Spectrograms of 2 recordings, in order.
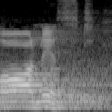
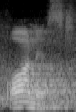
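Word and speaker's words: honest: বলছি এইচের উচ্চারণ যদি হ না হয়ে স্বরে অ বা অন্য কিছুর মতো হয় ওই ক্ষেত্রে অ্যান হবে, তাহলে এখানে হয়ে যাচ্ছে অ্যান অনেস্ট।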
